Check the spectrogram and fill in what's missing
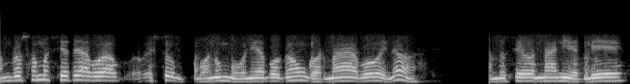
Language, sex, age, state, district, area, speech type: Nepali, male, 18-30, West Bengal, Darjeeling, rural, conversation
